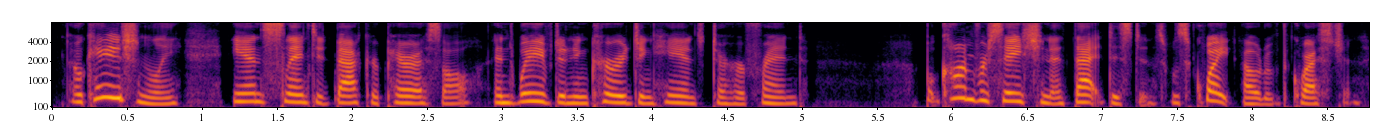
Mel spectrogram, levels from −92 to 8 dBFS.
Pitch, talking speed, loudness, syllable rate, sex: 245 Hz, 170 wpm, -19 LUFS, 6.1 syllables/s, female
